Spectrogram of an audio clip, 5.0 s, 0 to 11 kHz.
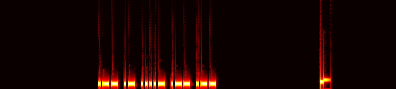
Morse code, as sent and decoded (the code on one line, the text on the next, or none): .-- .- ....- .-- .--
WA4WW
